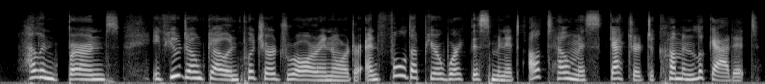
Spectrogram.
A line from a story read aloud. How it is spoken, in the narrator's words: exclaiming in a strong Cumberland accent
